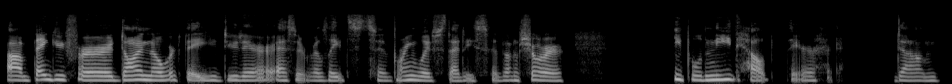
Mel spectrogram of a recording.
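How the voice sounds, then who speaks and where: A woman hosting a podcast, asking interview questions warmly and affirming her guest, with a few "um"s. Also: mid-range voice, vocal fry, dry recording. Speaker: podcast host.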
